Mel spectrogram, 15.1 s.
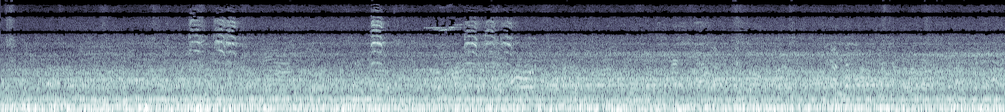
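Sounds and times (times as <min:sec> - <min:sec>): low hum of city traffic: 0:00.0 - 0:15.0
birds chirping: 0:05.5 - 0:07.9.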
